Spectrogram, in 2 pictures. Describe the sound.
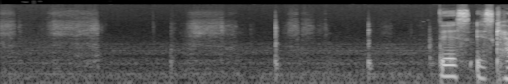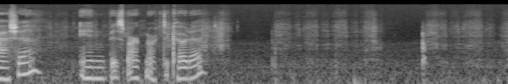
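Repeated rasping scrapes of many layers of ice being chipped from a rental car's windshield in the cold near Bismarck, North Dakota, steady strokes running throughout, with a person speaking briefly over them midway.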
